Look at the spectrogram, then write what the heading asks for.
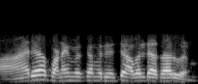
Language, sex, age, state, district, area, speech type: Malayalam, male, 45-60, Kerala, Kollam, rural, conversation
